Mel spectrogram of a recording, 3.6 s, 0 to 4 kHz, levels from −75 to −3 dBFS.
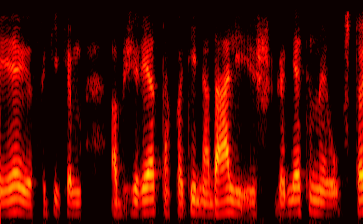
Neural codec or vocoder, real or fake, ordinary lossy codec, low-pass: codec, 16 kHz, 2 kbps, X-Codec, WavLM features, trained on Multilingual LibriSpeech; fake; Opus, 16 kbps; 3.6 kHz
